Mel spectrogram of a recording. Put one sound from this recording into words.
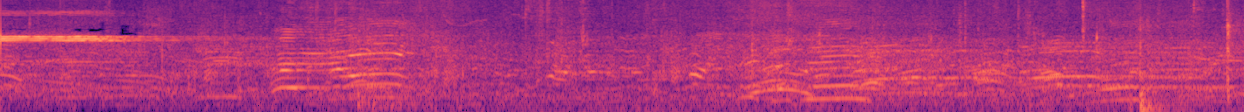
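Young women shout and call out to each other across an open outdoor field.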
